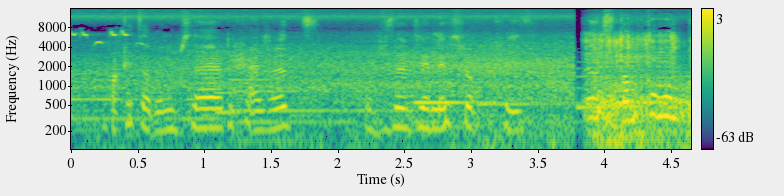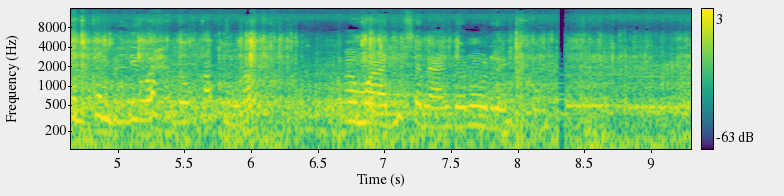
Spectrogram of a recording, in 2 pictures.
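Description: A young woman talks cheerfully close to the microphone.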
